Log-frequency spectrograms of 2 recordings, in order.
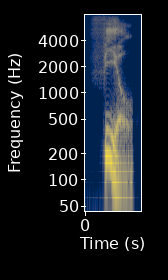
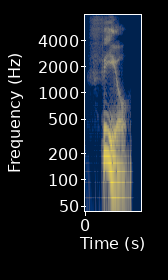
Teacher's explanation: When you say feel, consciously exaggerate the length of that e sound. It should feel like a sustained note coming from your throat.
